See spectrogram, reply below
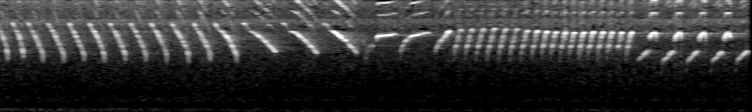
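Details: Singing Belgian canary: a sequence of quick descending whistled sweeps, a short pause, then a rapid chattering trill that ends in evenly repeated upturned chirps.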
